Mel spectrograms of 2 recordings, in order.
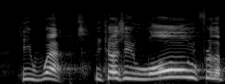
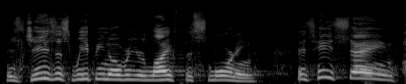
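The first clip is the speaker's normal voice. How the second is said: normal talking voice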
